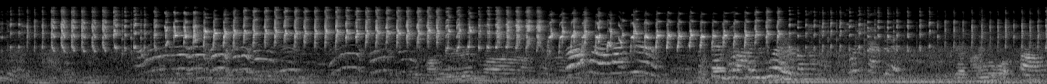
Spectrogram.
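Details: Tutor song of a kept lovebird: a dense, high, grating chatter running continuously while lower, rising and falling whistled and warbled notes weave through, fading toward the end.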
